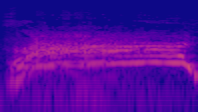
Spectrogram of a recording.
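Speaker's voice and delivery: very high shrieking cry of fright; a child's piercing scream; terrified scream. Retold or imitated. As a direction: scream like a scared small child. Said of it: "me puse a gritar".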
